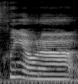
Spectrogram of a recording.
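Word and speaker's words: Clionadh: It is so hard to say their name, y'all. You know this brand. We all know this brand. They have the gorgeous background. Um, I love their logo, but nobody knows how to say it. So, this is Cleona, which I did not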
